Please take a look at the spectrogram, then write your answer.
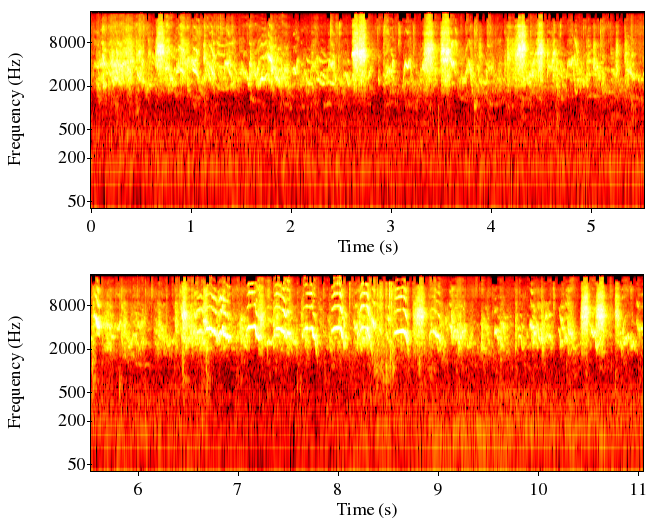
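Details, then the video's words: Baby chickens eating rice and playing, a group chirping together: dense, overlapping high-pitched peeps and short tweets run continuously throughout, with sharp clicking bursts mixed in and brief dips between calls, no other clear sounds. "Beautiful Chicks Chirping Sounds"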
